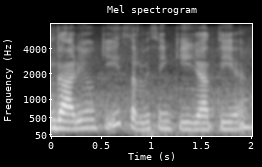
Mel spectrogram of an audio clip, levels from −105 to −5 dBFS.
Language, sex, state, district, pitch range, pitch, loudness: Hindi, female, Uttar Pradesh, Gorakhpur, 190-230 Hz, 205 Hz, -23 LUFS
